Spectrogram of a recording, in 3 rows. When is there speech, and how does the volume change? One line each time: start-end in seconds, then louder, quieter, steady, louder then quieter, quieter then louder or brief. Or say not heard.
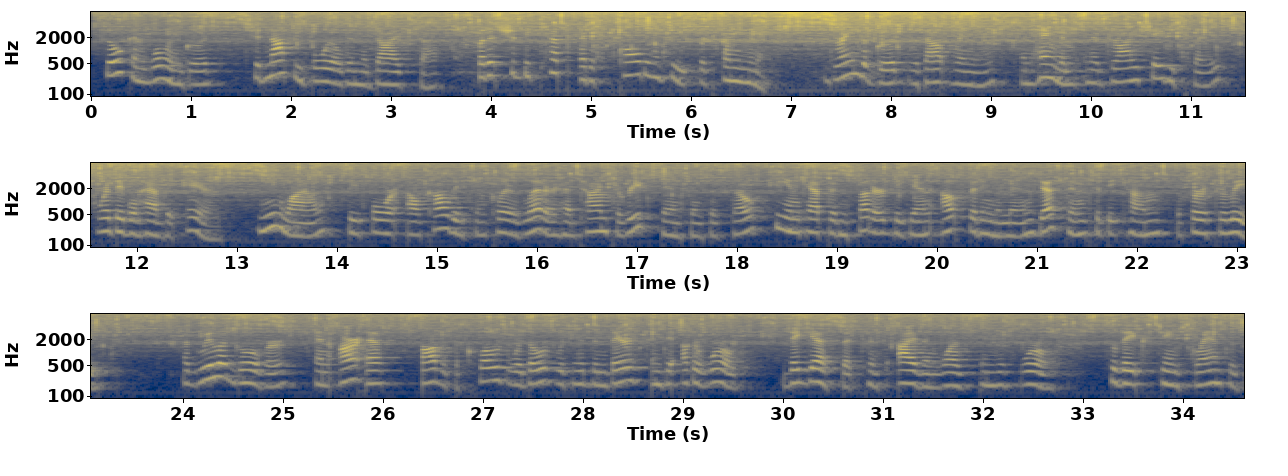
0.0-34.5 steady.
